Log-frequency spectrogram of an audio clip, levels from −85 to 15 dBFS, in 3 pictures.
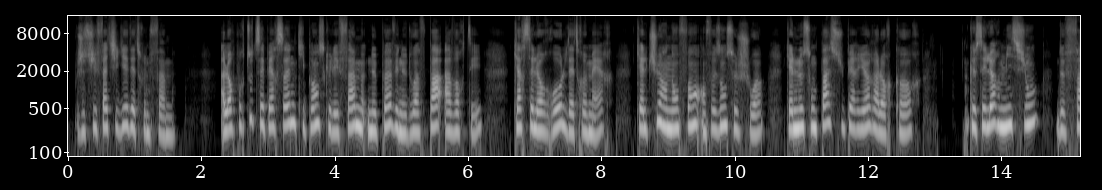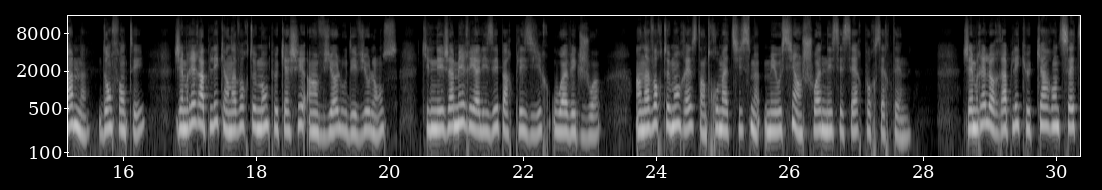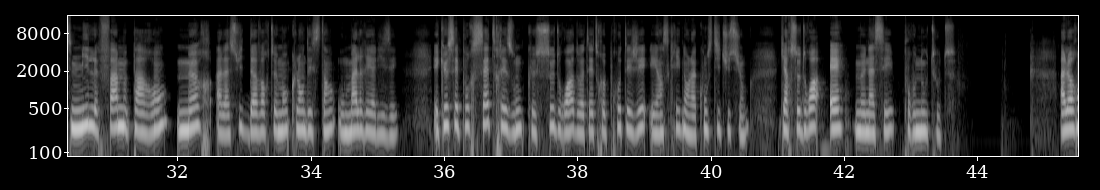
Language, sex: French, female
